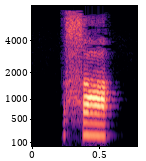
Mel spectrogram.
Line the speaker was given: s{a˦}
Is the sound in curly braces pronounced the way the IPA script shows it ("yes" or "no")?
yes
